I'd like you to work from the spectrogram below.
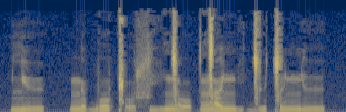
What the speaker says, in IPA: lʲ ʉ | n ɵ b o ǁ o̰ ɬ i̤ ŋ͡ǀ o | ŋ͡ǀ ɐ ɲ i̤ ɡ͡ǀ ʉ ǀ ʉ ɲ ɨ

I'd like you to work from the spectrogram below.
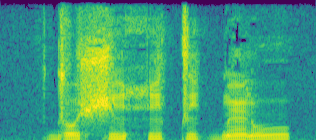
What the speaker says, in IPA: d o˨ ʃ i˨˦ h i˧ t i˧ ɡ͡b ɛ̃˨ ɾ u˧

